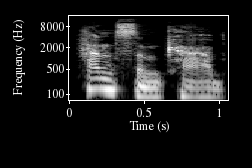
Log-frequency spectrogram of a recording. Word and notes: hansom cab: British English

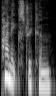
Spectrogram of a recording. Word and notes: panic-stricken: British English

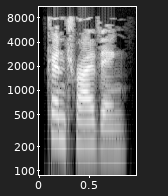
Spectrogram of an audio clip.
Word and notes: contriving: British English

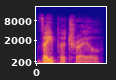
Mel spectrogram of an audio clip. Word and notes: vapour-trail: British English

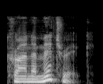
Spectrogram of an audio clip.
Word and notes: chronometric: British English

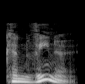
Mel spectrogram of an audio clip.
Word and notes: convener: British English

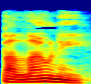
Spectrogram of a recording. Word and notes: boloney: American English

